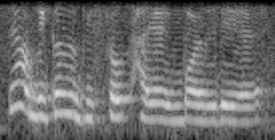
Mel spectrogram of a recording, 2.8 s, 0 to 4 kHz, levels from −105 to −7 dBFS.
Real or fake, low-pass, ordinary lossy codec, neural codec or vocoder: fake; 3.6 kHz; Opus, 24 kbps; codec, 44.1 kHz, 7.8 kbps, DAC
